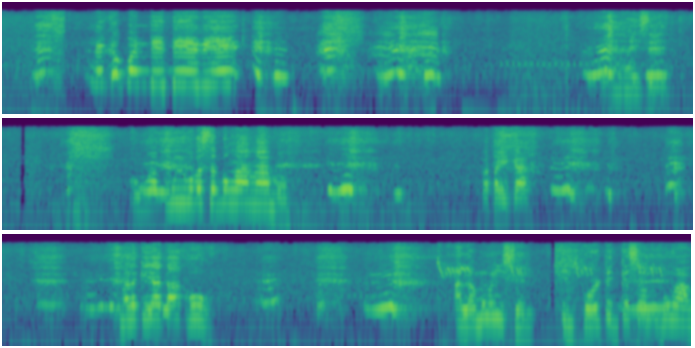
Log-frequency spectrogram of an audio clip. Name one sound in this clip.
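Young men talk calmly to each other nearby.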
